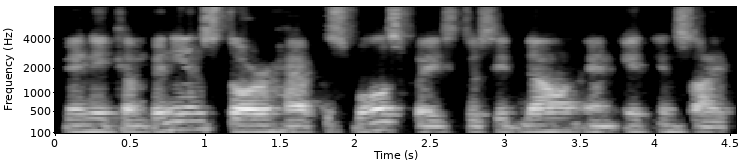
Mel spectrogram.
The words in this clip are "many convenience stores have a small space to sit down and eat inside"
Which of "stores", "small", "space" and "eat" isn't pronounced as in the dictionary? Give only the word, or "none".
stores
